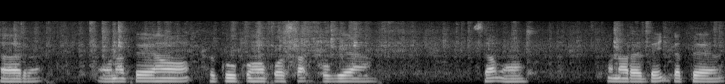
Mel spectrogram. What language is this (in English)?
Santali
